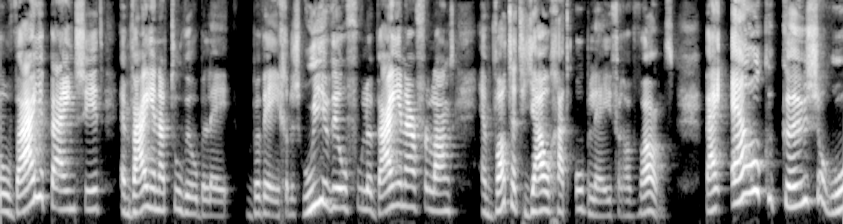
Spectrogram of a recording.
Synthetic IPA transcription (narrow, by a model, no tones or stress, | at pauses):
lˠʋaːɹjəpɛjnzɪt | ɛnʋaːɹjənaːtuʋɪlˠ | bəʋejχəndɵsɦujəʋɪlˠv̥ulənʋaːɹjənaːɹv̥əɹlɑŋt | ɛnʋɑtɦətjɔwχaːtɔplejvərəʋɑnt | b̥ɛjɛlˠkəkøɥzəɦo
